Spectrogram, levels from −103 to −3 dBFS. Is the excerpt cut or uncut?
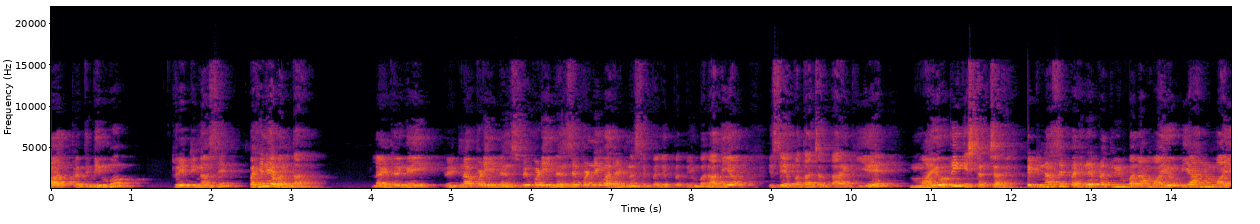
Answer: cut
